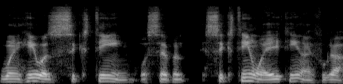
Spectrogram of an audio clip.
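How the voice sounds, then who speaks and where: With a Japanese accent, a man speaks at a medium pitch in a bright, sharp tone. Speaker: guitar teacher. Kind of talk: live stream chat. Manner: halting, many fillers.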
